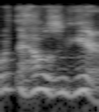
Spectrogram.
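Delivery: ordinary delivery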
